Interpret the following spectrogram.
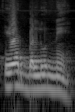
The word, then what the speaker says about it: ballonet: system called as the air balloon. Please note the T in this word is silent, so it's called as air balloon.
